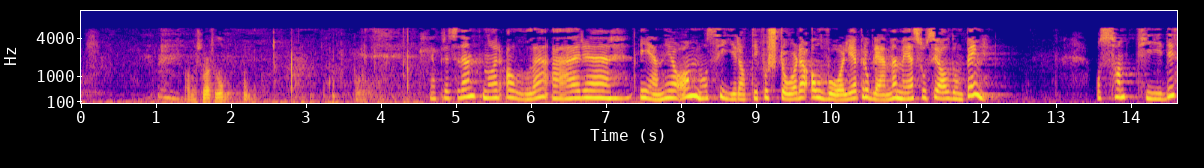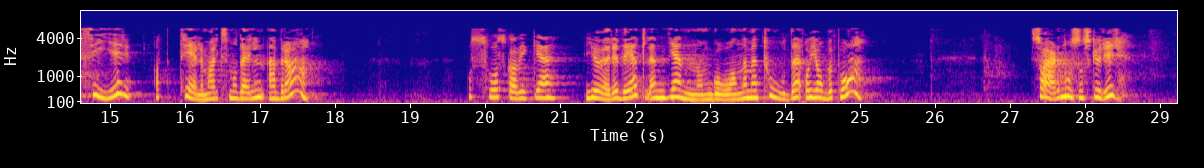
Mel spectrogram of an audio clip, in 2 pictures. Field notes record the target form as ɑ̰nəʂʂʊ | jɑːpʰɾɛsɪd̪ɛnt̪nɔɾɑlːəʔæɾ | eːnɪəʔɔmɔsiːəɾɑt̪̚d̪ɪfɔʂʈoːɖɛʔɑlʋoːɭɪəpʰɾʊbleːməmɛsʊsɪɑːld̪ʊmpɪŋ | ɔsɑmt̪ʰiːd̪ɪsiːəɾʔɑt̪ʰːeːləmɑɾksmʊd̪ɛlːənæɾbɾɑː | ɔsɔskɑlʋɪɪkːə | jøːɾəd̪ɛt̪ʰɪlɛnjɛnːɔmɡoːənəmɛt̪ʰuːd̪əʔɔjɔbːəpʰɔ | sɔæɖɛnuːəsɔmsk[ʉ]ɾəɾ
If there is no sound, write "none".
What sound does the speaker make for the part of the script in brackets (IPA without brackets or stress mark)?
ʉ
